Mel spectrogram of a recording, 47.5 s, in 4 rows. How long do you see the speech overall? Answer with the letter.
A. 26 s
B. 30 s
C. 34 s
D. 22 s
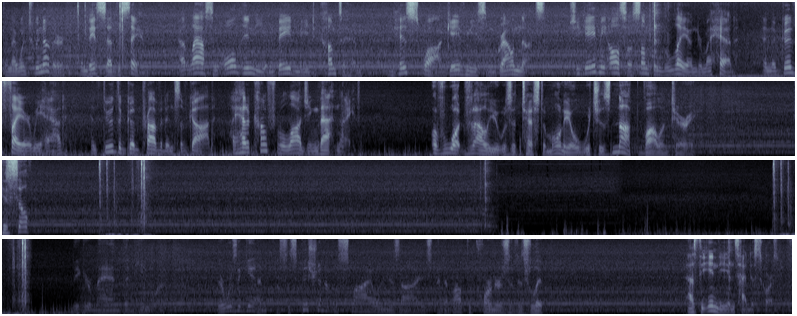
B.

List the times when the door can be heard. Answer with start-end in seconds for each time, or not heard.
1.1-2.0, 25.2-26.1, 35.4-36.1.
